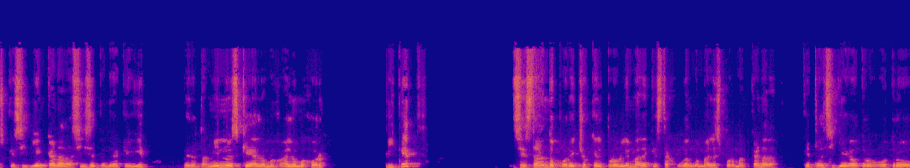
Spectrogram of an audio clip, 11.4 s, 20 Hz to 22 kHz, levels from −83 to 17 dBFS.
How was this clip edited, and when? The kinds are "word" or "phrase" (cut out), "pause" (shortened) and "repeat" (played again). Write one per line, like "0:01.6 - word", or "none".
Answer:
none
